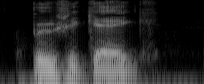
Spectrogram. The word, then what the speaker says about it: Buttigieg: We look at the actions of, say, like Pete Buttigieg.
